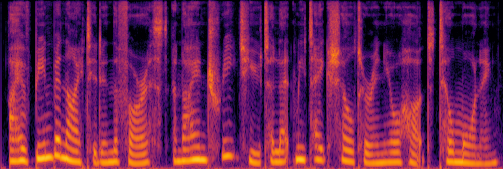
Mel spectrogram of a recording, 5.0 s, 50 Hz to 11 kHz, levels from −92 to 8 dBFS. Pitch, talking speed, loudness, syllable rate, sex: 210 Hz, 250 wpm, -16 LUFS, 5.6 syllables/s, female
